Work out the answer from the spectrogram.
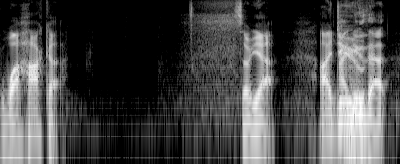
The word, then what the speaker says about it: Oaxaca: okay The Watcher says The Watcher says o ox Sokka is pronounced like Oaxaca so yeah I do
